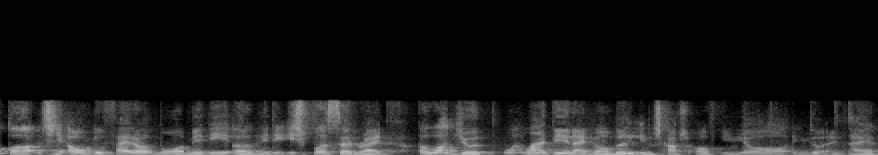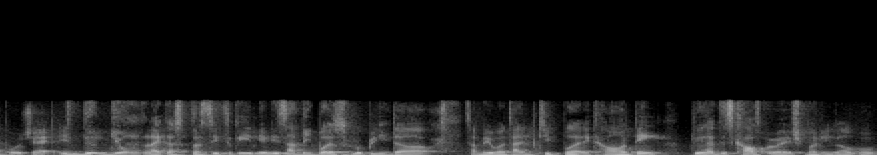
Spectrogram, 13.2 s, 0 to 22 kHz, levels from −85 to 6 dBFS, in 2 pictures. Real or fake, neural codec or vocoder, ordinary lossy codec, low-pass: fake; codec, 16 kHz, 1 kbps, X-Codec, HuBERT features, trained on balanced general audio; none; none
